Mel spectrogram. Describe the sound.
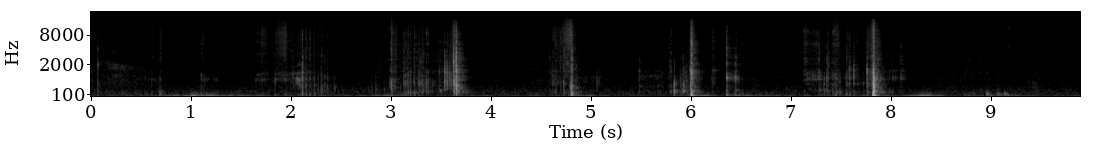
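Paper or plastic rasps in several short, sharp tearing bursts as a package is torn open. The sounds are faint and irregular, with soft voices murmuring between them.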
